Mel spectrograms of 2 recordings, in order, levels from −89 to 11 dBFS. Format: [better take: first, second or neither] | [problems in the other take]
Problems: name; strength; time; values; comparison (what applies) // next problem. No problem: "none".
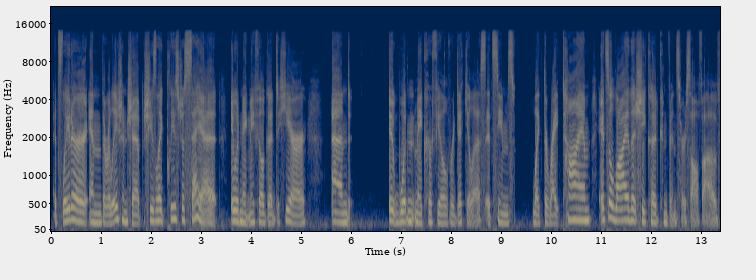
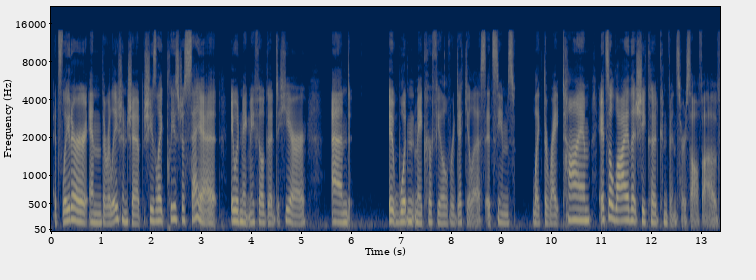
second | distortion; slight; 10 dB below the speech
